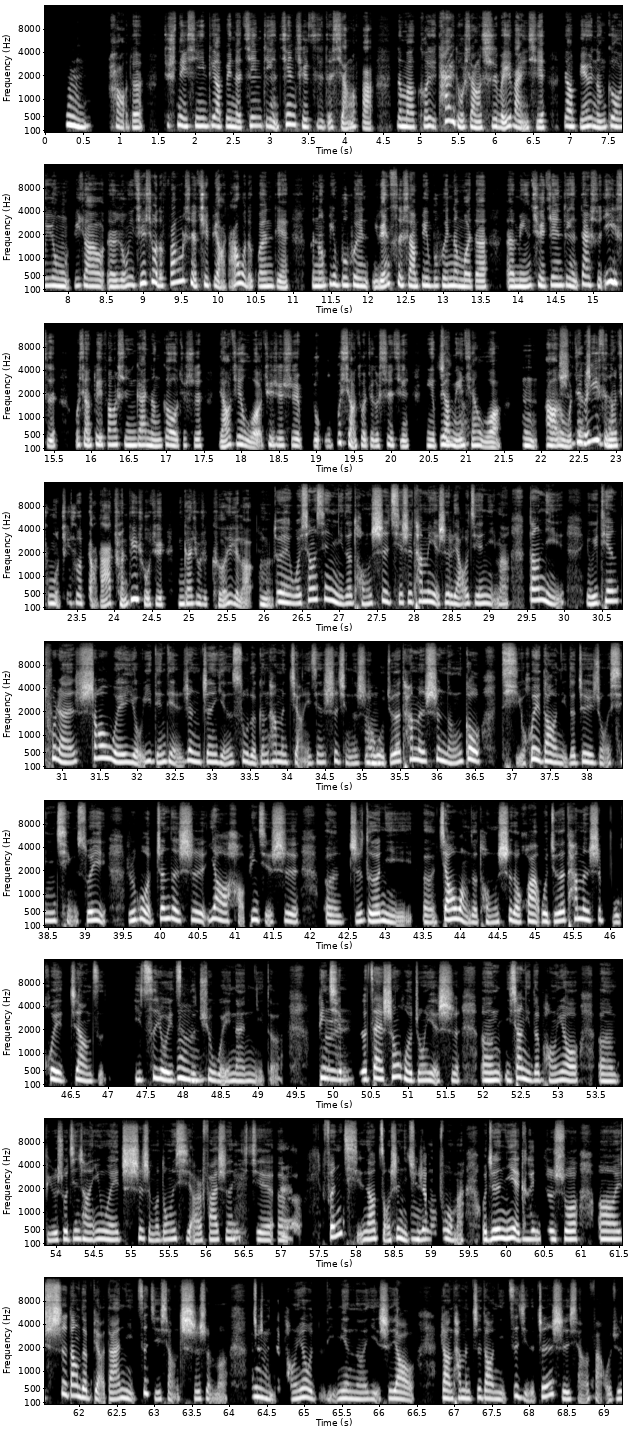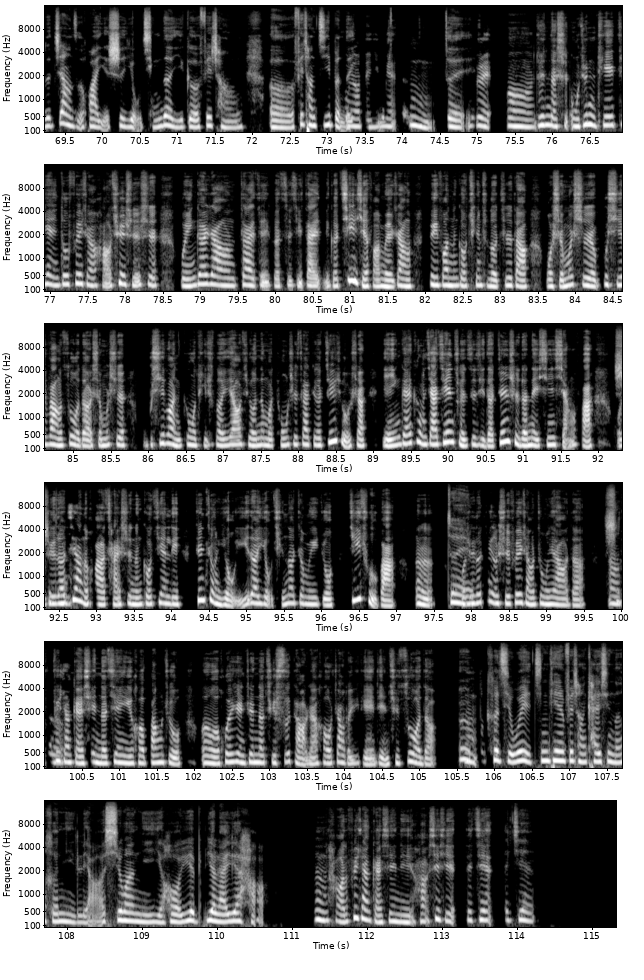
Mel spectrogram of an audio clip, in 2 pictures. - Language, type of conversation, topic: Chinese, advice, 我总是很难拒绝别人，导致压力不断累积，该怎么办？
- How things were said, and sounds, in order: "言辞" said as "员辞"; chuckle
